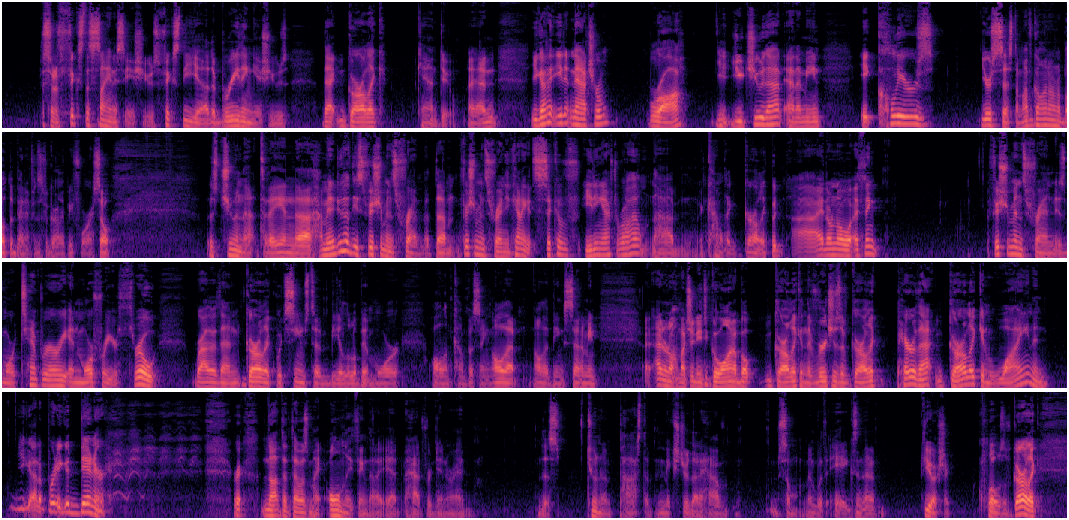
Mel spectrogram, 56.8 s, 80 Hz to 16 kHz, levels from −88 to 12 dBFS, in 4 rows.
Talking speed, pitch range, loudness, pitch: 190 wpm, 95-140 Hz, -24 LUFS, 110 Hz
